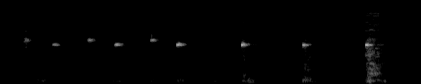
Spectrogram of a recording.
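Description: Short, high chirps from a small bird. They come about three a second for the first two seconds and alternate between two close pitches, then slow to about one every half second.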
